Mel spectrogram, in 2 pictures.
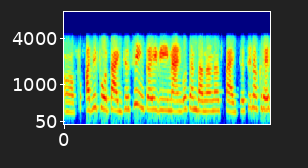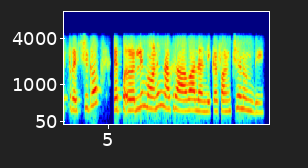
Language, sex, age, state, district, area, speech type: Telugu, female, 18-30, Telangana, Mahbubnagar, urban, conversation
